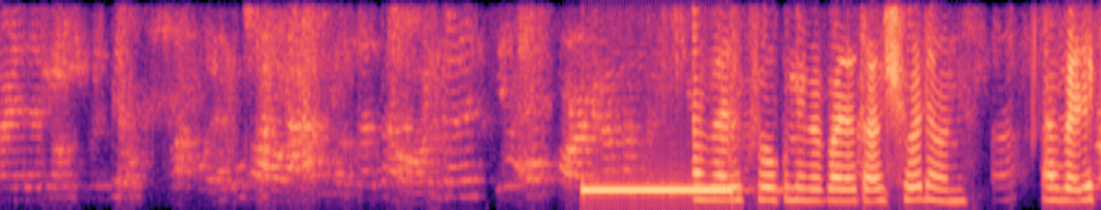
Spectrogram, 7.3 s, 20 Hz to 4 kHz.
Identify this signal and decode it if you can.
Ringback tone (Europe, 425 Hz), with speech.
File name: out- -2030- - - .16702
